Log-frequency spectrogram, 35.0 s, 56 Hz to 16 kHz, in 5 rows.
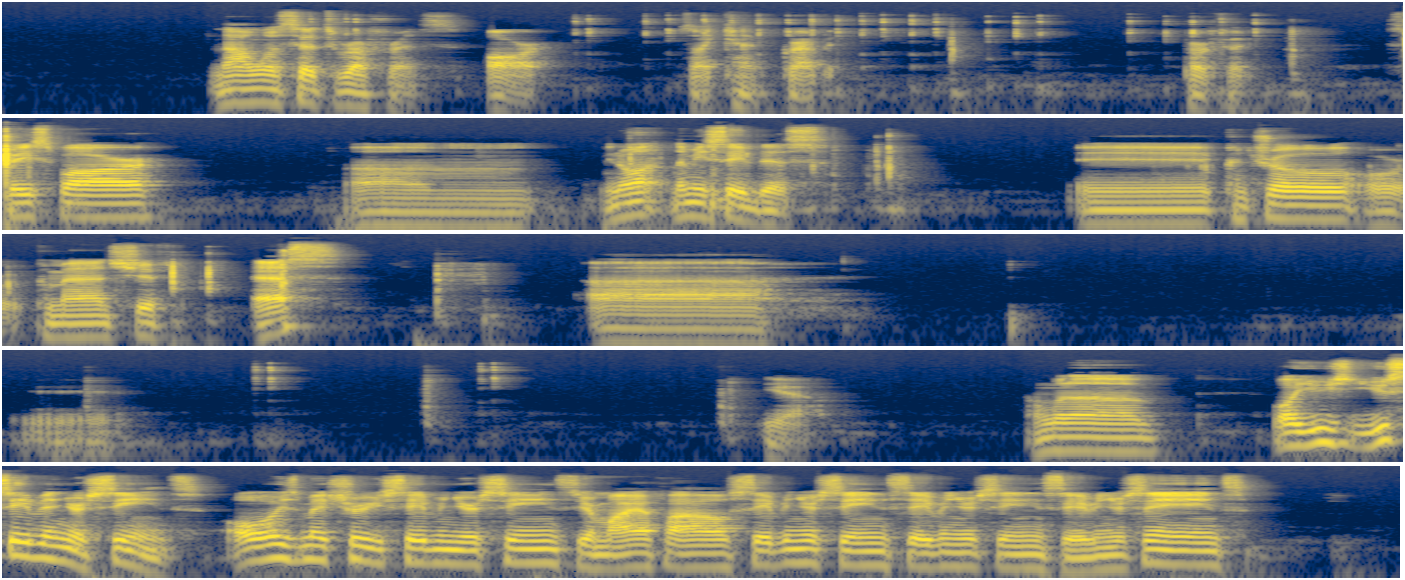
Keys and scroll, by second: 6.9 space, 14.6 ctrl+shift+s.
